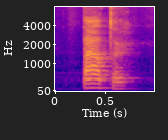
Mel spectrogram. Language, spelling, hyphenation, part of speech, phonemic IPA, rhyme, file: Dutch, pater, pa‧ter, noun, /ˈpaː.tər/, -aːtər, Nl-pater.ogg
- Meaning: father (as a religious title)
